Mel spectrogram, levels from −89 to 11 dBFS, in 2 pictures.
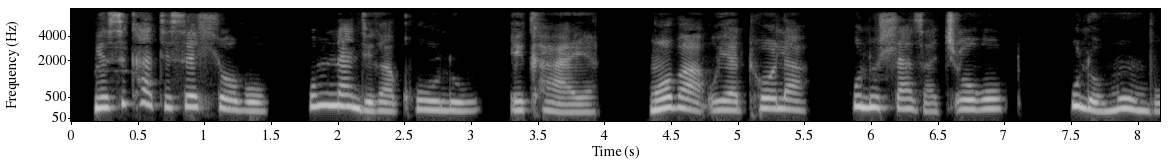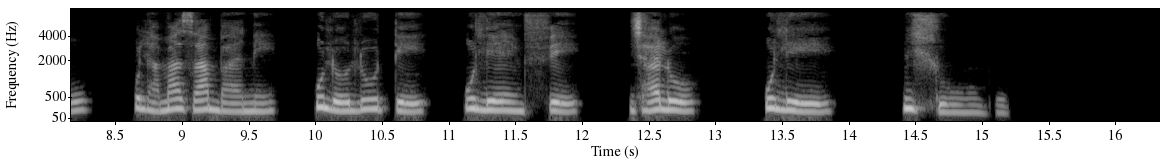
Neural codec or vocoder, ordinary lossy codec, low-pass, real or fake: none; MP3, 48 kbps; 7.2 kHz; real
